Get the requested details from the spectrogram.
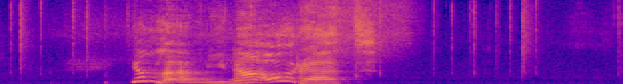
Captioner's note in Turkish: Arapça konuşma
